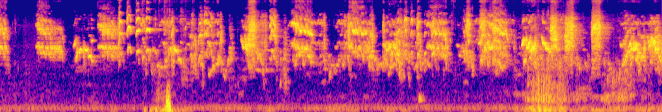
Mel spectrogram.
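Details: Breeding pair of budgerigars chattering almost continuously, dense high scratchy warbling and squawky chirps with brief pauses, one soft thump near the middle and a low steady hum in the background.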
